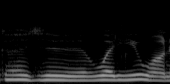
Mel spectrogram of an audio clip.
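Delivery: mock slurred drunk speech. Retelling a movie scene where a character asks something: imitating drunken slurring.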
